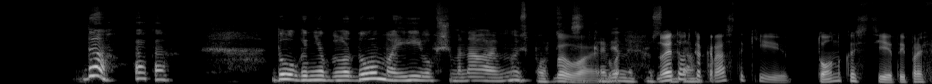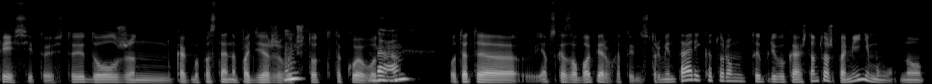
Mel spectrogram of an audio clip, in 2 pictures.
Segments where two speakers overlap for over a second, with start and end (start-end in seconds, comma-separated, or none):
5.5-7.0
